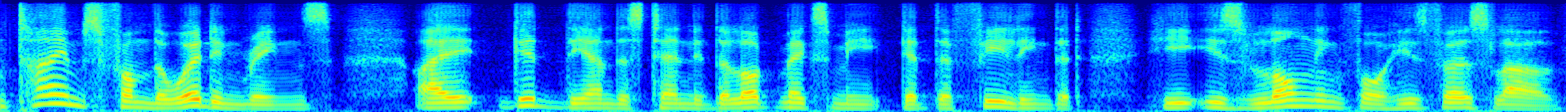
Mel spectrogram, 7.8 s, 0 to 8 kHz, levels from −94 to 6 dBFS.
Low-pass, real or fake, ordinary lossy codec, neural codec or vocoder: 7.2 kHz; fake; Opus, 64 kbps; codec, 16 kHz, 0.2 kbps, FocalCodec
